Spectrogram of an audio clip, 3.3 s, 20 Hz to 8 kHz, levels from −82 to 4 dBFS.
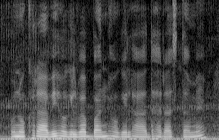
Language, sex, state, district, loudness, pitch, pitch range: Hindi, male, Bihar, East Champaran, -19 LUFS, 120 Hz, 115-125 Hz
